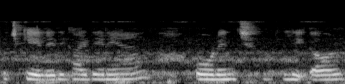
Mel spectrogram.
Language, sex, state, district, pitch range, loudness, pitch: Hindi, female, Punjab, Pathankot, 230-240 Hz, -15 LUFS, 235 Hz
